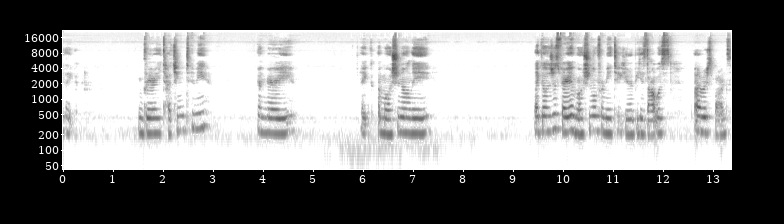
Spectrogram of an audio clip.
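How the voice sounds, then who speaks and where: A woman's voice: mid-range voice, level tone, measured pace, pauses often, dark tone, a little hiss or hum. A young woman in her late teens chatting casually in a get-ready-with-me vlog, rambling with many fillers and restarts. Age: young adult. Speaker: vlogger.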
